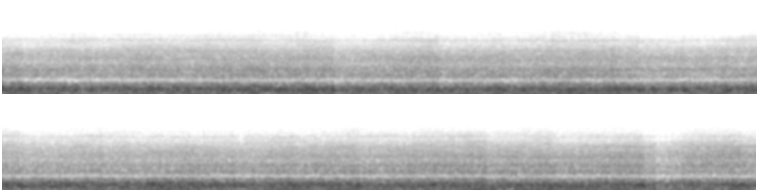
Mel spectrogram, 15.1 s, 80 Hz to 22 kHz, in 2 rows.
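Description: Boeing 737 MAX 8's CFM LEAP-1B jet engines running at taxi power: a steady drone with several steady low tones, dipping briefly near the end.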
